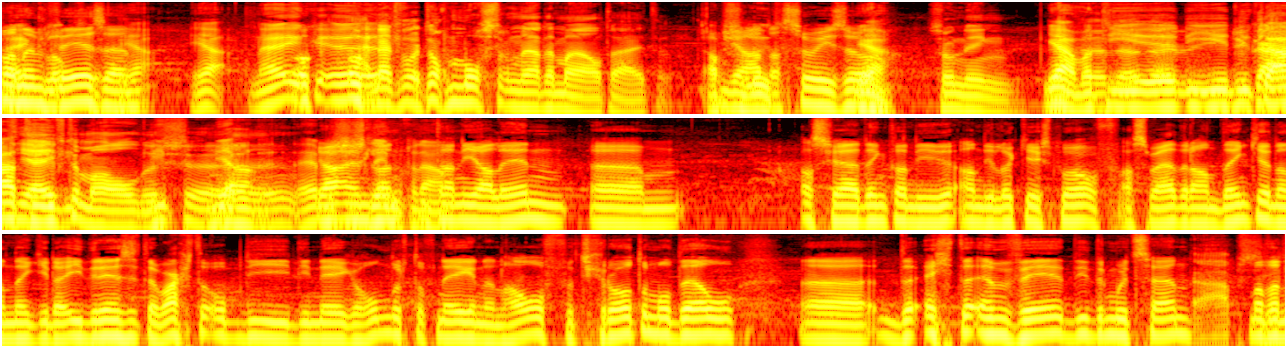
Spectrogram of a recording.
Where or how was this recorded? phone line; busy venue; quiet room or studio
busy venue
